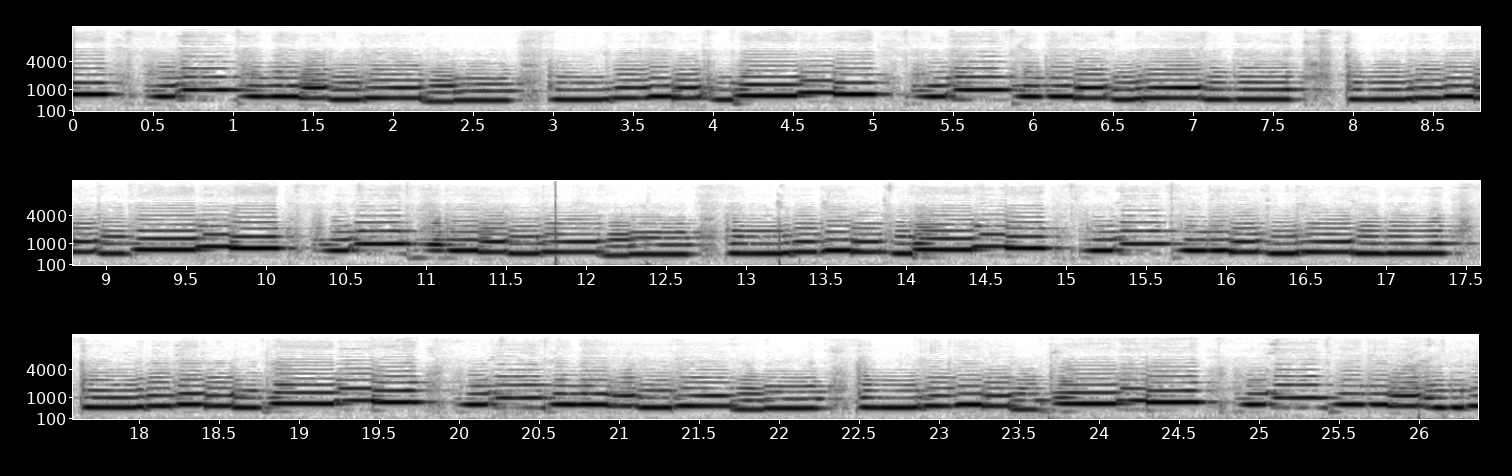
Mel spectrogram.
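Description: Music: a single melody line of stepped, held notes in short repeating phrases, about one every two and a half seconds, with a brief gap between phrases.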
